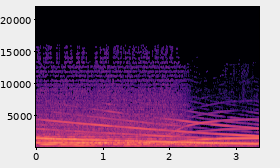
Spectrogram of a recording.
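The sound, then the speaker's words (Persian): Several police car sirens wail at once, loud, their overlapping tones gliding and crossing in pitch over a faint rumble of engines, as five or six police cars drive into the yard of a house. “5-6 تا ماشین پلیس اومدن تو حیاط.”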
